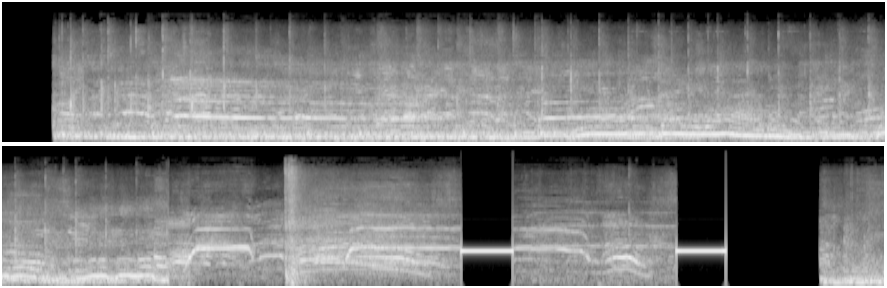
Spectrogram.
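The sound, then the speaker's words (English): At an outdoor backyard wrestling event, a loud crowd chatters and cheers, then a single sharp crash bangs out, followed by voices talking with a couple of short electronic beeps cutting through. “from Game Changer Wrestling's Backyard Wrestling event, collage with some crashes, booms, bangs, short conversations”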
